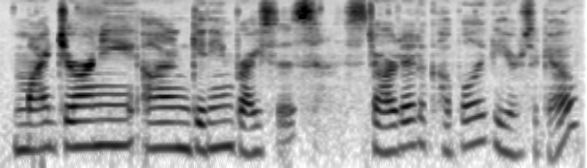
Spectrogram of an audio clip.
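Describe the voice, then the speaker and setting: A woman's normal speaking voice at medium pitch and moderate pace. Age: 40s. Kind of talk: casual talk to camera.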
